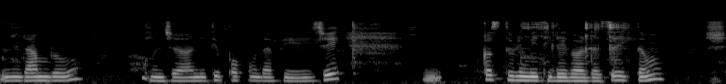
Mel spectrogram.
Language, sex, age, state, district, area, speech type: Nepali, female, 30-45, West Bengal, Kalimpong, rural, spontaneous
